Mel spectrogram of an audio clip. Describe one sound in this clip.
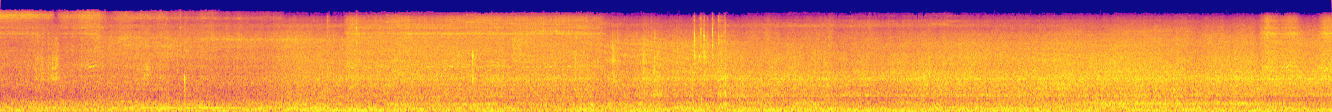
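Bicycle tyres hum on pavement.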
